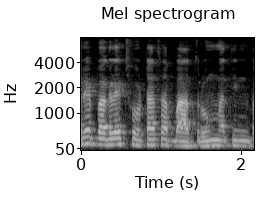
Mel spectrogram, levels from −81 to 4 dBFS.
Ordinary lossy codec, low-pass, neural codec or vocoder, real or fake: none; none; none; real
